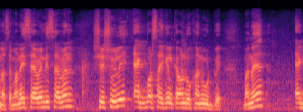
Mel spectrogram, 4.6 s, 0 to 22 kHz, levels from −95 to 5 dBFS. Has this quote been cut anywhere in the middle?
no; 0 cuts

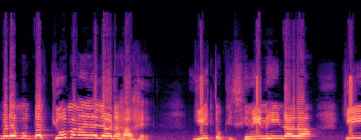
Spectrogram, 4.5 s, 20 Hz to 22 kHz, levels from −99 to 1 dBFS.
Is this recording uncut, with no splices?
yes; 0 cuts

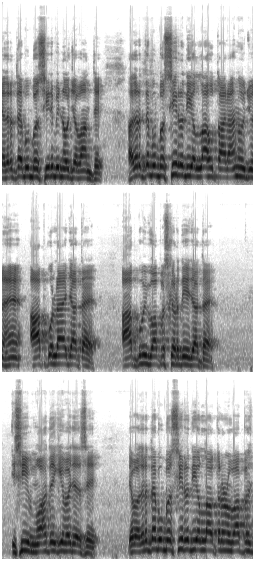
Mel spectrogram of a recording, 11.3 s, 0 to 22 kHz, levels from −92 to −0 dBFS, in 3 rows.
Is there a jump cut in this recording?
no; 0 cuts

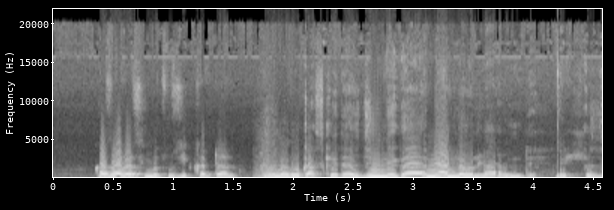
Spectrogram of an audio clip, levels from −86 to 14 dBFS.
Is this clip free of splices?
no; 1 cut; at 1.6 s

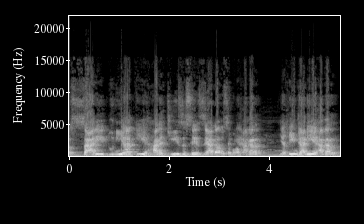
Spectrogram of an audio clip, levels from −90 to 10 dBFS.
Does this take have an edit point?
yes; 1 cut; at 3.5 s

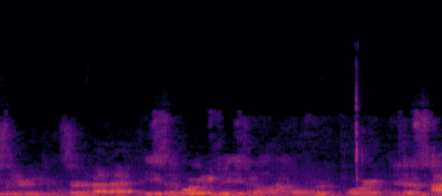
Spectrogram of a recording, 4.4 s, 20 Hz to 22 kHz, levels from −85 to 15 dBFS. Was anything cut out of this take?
yes; 2 cuts; at 1.4 s, 3.4 s

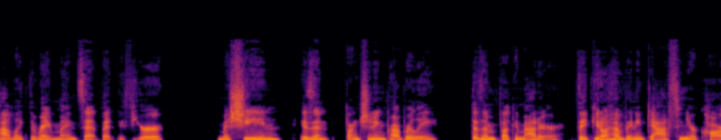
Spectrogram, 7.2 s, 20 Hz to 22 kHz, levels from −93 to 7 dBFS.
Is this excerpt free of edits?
no; 1 cut; at 5.7 s

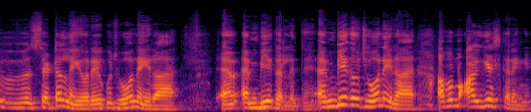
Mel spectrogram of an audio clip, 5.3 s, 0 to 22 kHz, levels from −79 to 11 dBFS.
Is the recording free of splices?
yes; 0 cuts

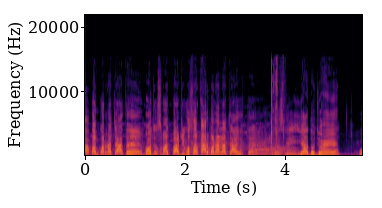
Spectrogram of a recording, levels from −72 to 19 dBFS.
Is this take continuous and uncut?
no; 1 cut; at 3.8 s

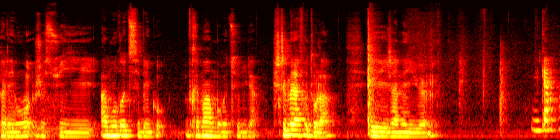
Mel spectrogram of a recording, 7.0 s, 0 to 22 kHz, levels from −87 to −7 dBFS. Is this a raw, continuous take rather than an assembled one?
no; 1 cut; at 3.4 s

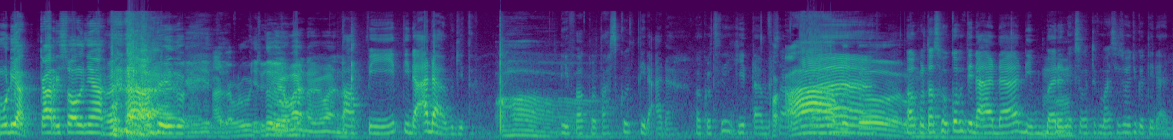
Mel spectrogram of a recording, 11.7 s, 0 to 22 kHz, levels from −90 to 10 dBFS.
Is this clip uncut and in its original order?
yes; 0 cuts

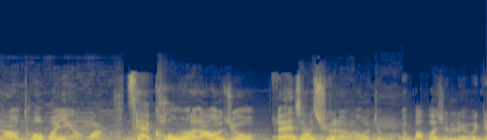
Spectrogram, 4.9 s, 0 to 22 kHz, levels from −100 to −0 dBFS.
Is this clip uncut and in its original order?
no; 3 cuts; at 1.2 s, 2.6 s, 4.0 s

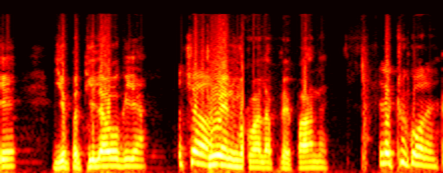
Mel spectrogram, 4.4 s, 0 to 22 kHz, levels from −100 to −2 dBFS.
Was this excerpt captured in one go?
no; 1 cut; at 2.4 s

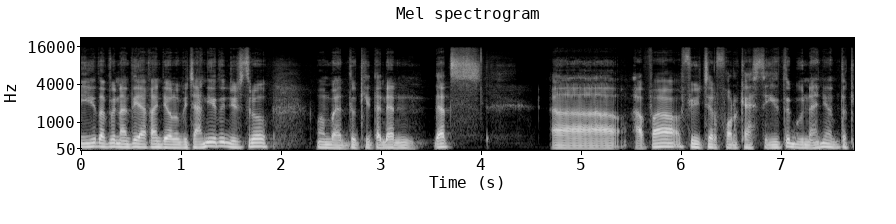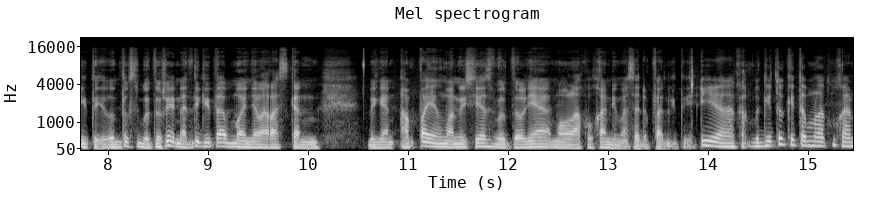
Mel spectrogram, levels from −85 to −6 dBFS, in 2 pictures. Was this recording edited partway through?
no; 0 cuts

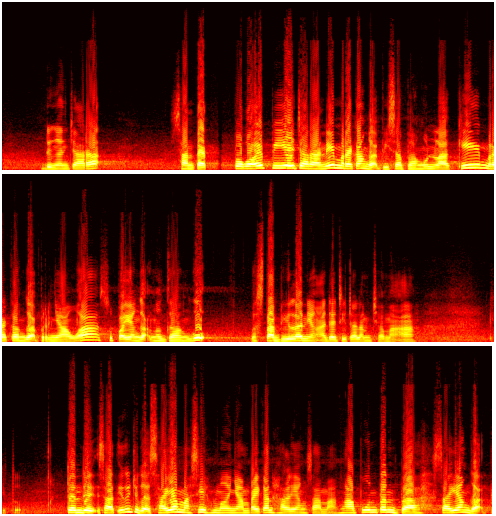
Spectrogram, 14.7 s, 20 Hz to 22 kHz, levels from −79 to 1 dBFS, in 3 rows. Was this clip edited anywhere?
yes; 1 cut; at 2.2 s

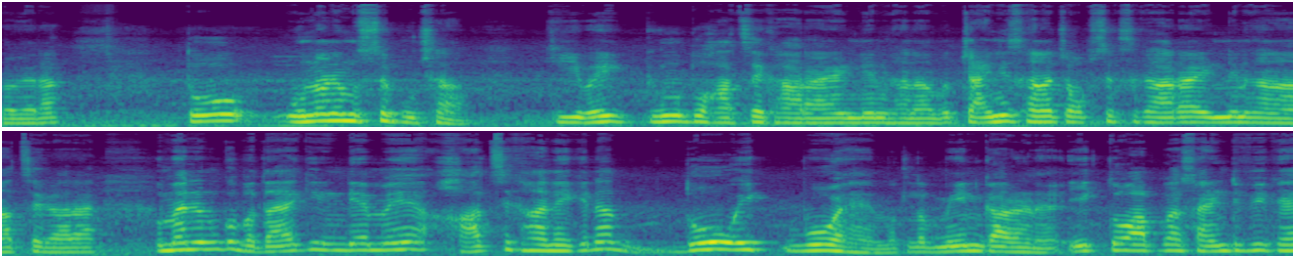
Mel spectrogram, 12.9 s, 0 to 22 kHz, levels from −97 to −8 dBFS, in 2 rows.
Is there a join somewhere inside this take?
no; 0 cuts

